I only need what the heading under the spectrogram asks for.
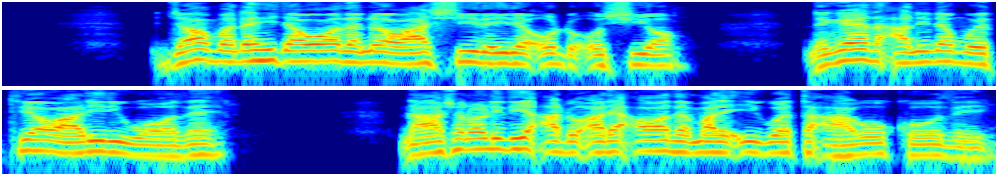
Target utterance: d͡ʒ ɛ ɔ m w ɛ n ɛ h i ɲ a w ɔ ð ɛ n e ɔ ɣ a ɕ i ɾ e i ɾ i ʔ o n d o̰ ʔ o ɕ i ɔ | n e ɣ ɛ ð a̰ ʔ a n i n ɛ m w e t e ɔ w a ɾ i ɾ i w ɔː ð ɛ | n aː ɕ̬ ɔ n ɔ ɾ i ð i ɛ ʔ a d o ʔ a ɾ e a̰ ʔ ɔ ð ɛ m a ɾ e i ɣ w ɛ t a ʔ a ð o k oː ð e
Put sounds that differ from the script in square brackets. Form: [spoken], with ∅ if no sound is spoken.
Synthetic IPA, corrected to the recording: d͡ʒ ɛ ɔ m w ɛ n ɛ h i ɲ a w ɔ ð ɛ n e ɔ [w] a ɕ i ɾ e i ɾ [ɛ] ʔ o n d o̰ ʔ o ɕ i ɔ | n e ɣ ɛ ð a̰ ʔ a n i n ɛ m w e t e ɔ w a ɾ i ɾ i w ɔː ð ɛ | n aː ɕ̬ ɔ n ɔ ɾ i ð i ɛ ʔ a d o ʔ a ɾ e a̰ ʔ ɔ ð ɛ m a ɾ e i ɣ w ɛ t a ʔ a [ɣ] o k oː ð e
